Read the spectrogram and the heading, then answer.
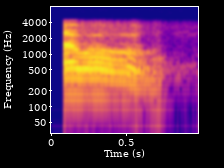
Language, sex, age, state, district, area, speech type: Bodo, male, 30-45, Assam, Chirang, rural, conversation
